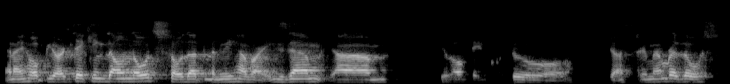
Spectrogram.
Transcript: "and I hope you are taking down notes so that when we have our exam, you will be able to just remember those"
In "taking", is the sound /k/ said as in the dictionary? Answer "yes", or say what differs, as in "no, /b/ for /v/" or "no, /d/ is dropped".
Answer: yes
